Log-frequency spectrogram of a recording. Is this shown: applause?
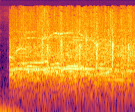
yes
